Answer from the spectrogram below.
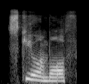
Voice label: "Skeuomorph", Indian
